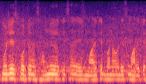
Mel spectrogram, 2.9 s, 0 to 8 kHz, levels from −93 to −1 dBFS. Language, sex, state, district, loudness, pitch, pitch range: Hindi, male, Madhya Pradesh, Katni, -18 LUFS, 120 Hz, 115-125 Hz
